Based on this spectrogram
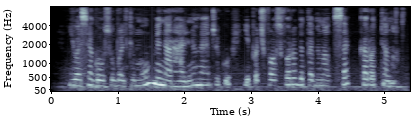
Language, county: Lithuanian, Vilnius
